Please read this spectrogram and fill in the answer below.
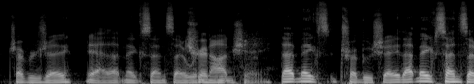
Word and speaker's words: trebuchet: Trebuchet? Trebuchet. Yeah, that makes sense that it would not. That makes trebuchet. That makes sense that it would not be pronounced even remotely fucking close to how it's spelled.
